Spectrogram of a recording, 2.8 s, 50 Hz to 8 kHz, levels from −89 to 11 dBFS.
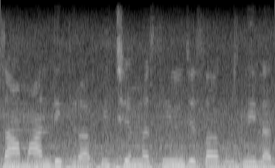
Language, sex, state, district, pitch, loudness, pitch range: Hindi, female, Madhya Pradesh, Dhar, 110 Hz, -15 LUFS, 105-115 Hz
